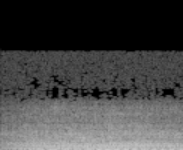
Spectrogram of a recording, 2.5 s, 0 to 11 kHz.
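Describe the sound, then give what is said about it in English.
A steady, loud airplane engine drone hums continuously with a throbbing low rumble, filling the whole stretch without any voices, from a plane flying at 5,000 feet with Captain Midnight at the controls. “And as we find them now, they're flying at 5,000 feet.”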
